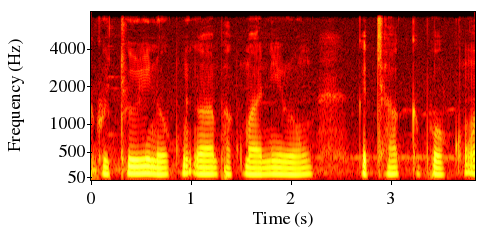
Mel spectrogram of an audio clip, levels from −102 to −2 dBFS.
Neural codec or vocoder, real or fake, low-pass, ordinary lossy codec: none; real; 7.2 kHz; none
